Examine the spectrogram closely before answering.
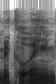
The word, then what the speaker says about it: McLean: I hope you enjoyed this short educational video about the uh MLAN mounts that are spelled Mlean but pronounced Mlane for some reason.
